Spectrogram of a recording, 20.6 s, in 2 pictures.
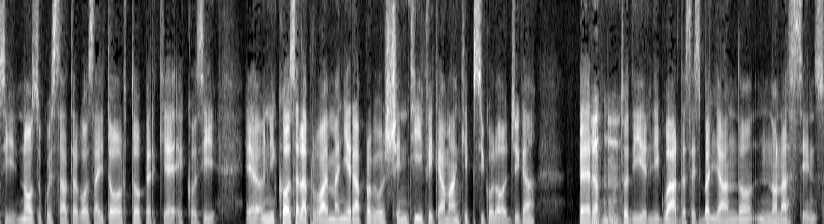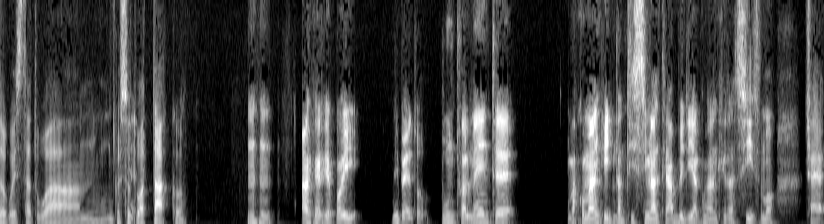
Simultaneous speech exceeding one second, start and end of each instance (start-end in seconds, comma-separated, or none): none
